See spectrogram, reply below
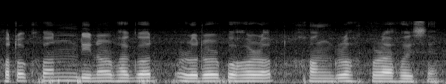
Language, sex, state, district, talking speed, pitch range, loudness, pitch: Assamese, male, Assam, Sonitpur, 105 wpm, 145-155 Hz, -16 LUFS, 150 Hz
